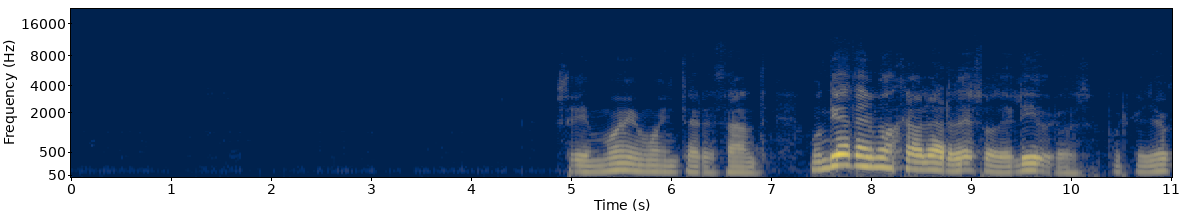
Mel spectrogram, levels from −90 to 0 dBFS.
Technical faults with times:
5.16-11.02 time-stretched section

